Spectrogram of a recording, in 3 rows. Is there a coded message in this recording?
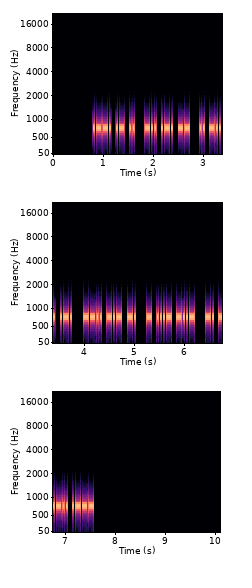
Yes: Morse code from 0.7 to 7.6 s, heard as a keyed tone, hand-sent with a paddle, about 37 wpm, 750 Hz. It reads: PAI DRM IBR ZKN TVX NZJ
